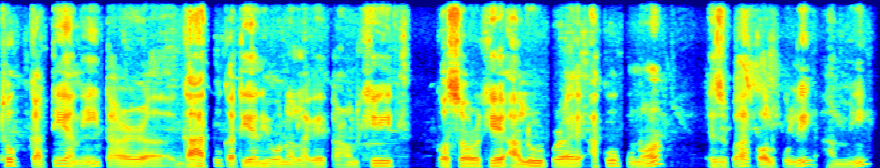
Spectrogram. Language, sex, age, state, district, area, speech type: Assamese, male, 45-60, Assam, Dibrugarh, rural, spontaneous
